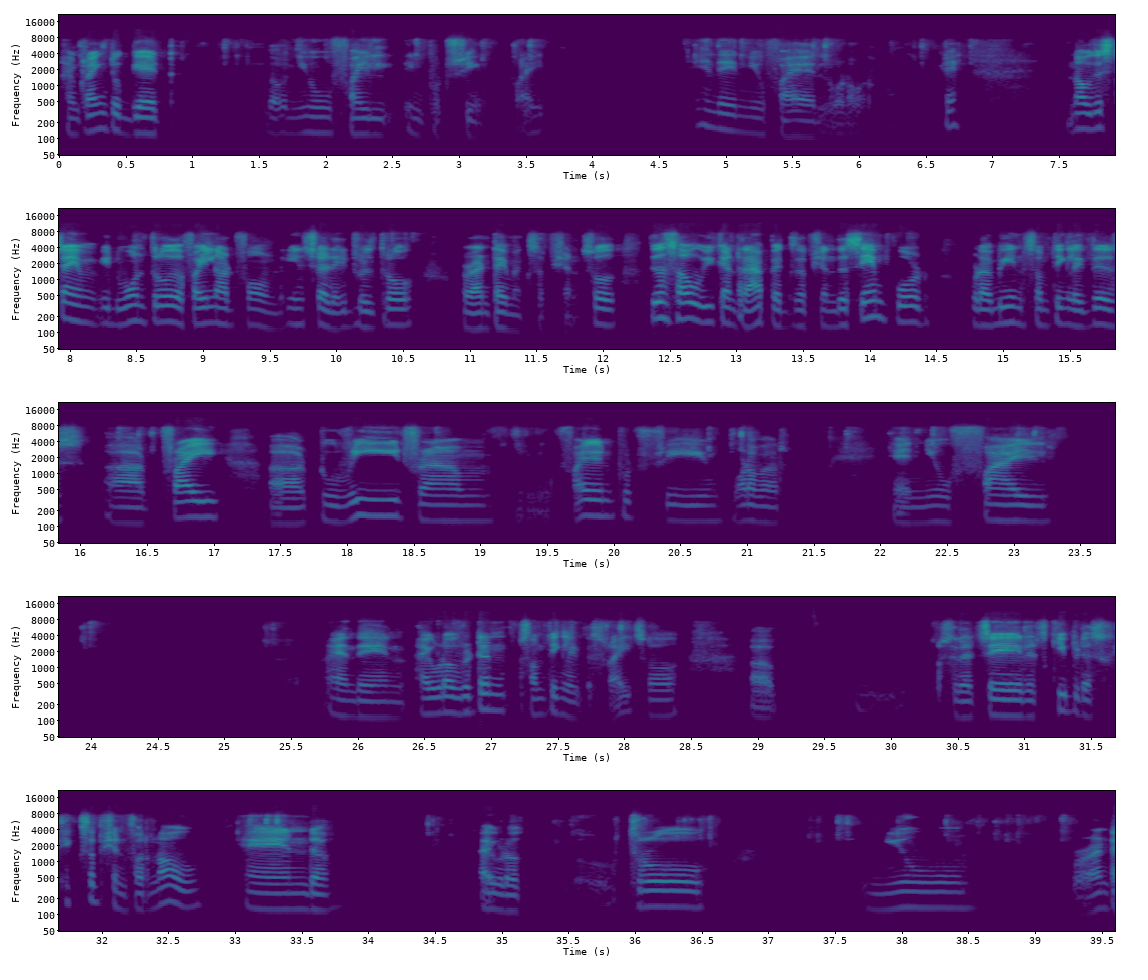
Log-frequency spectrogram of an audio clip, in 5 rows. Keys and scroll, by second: 0.1 Return, 3.5 Return, 5.7 Return, 20.9 Return, 23.1 Return, 27.8 Return, 31.6 Return, 37.5 Return.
